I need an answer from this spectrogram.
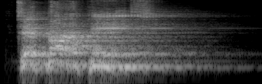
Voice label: Reload Corpus Venus Male; Warframe; Battle Barks

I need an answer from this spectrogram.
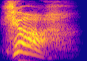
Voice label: Horse Sprint Adult; Duviri

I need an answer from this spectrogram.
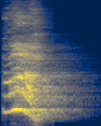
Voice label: Attack Sinecure Soldier Female

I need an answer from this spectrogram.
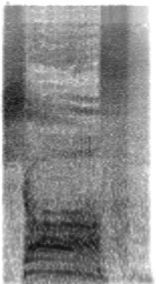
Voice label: Ability Short Cast, Grineer Male, en; Dialog; Barks; Battle; Eximus

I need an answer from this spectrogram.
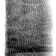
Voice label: Threatened Crewmen, Battle; Dialog; Barks; Warframe; CorpusCrewmen; CrewmanA

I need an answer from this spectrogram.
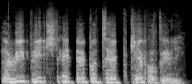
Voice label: Patrol Robot Large, Barks, Battle; Warframe; Eximus Corpus Robotic Large

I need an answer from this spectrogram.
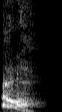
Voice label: Pain; Warframe; Tau; Dax; Knight

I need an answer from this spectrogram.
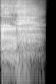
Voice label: Pain, Male, en; Railjack Crew; Arbiters Hexis

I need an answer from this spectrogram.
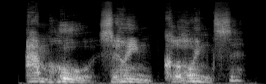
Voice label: Patrol, Male

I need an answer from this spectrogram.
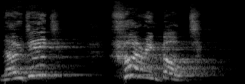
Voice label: Shoot Arrow Female; Barks Battle; Sinecure Melee Mace Agent

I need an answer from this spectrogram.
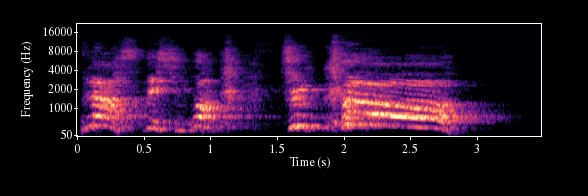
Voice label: Attack Heavy Soldier Male; Barks Battle; Sinecure Soldier Male A

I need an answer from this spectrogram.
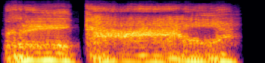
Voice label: Ability Short Cast Eximus Grineer Male

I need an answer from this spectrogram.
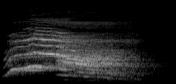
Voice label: Battle Cry Sinecure Soldier Female; Barks; Dialog

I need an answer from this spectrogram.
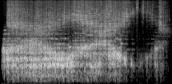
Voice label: Vocal Attack; Warframe; Sentients; Battalyst

